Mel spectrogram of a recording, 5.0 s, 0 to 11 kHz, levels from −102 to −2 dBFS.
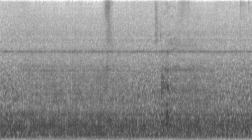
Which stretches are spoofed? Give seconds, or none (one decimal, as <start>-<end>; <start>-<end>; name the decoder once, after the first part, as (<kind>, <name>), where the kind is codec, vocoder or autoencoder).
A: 0.5-2.6 (vocoder, WaveNeXt); 3.5-4.3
